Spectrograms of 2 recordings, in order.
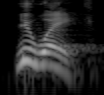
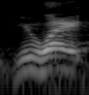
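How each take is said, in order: First: Put-on loud, emphatic old-timer warning; old person warning. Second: Said in the usual way. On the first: Shown as a demonstration. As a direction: bark it like a grumpy elder. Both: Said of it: "now I sound like an old person".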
